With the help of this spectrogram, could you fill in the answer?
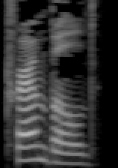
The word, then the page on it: trembled: British English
